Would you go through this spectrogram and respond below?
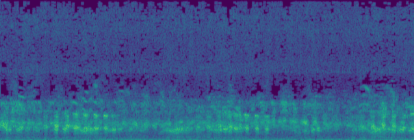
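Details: Lake frog chorus with many callers at once, giving continuous pulsed, raspy croaking that rises in bursts every second or so, with a constant deep background hum.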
